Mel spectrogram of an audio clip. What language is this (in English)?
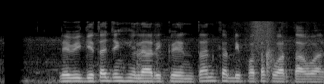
Sundanese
